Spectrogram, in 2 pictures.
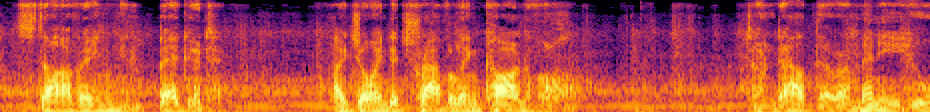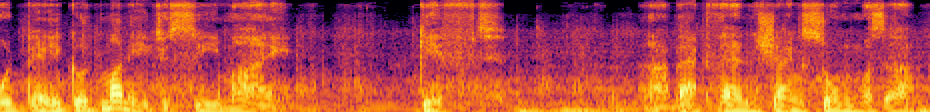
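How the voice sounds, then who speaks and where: An actor playing a remorseful reptilian shapeshifter and outcast who speaks in an earnest, subdued way. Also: male voice, low-pitched, lively intonation, unhurried, long pauses, music in the background.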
